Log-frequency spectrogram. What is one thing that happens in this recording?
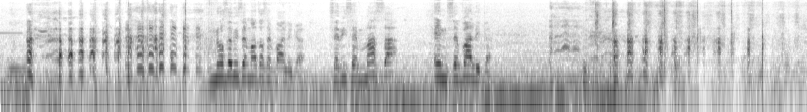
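A man talks animatedly up close outdoors.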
